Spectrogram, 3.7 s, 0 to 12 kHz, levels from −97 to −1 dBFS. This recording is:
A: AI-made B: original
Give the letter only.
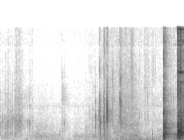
B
